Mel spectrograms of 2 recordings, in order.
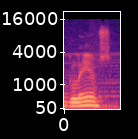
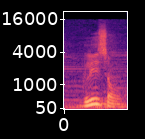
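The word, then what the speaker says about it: Gleeson: E esse filme tem no elenco a Maddie Hall e o Dom Hall Gleams Como que é? Gleason.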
